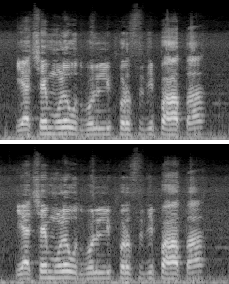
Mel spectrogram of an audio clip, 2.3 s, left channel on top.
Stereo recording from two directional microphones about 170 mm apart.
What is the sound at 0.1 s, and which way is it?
A man's voice, 20° left (ahead or behind).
